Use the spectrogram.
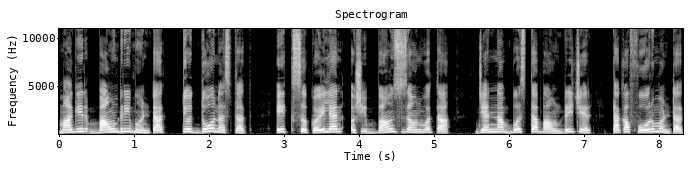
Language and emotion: Goan Konkani, neutral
